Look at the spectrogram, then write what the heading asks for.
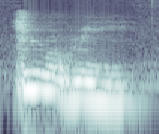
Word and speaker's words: jewelry: Jewelry. Jewelry. Jewelry. So, hindi ho siya J, kung hindi Ju.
